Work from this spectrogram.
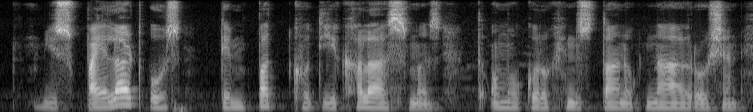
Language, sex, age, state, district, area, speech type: Kashmiri, male, 30-45, Jammu and Kashmir, Kupwara, rural, spontaneous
